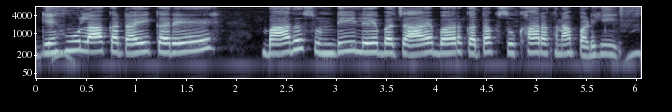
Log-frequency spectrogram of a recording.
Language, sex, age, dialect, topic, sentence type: Chhattisgarhi, female, 25-30, Eastern, agriculture, question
